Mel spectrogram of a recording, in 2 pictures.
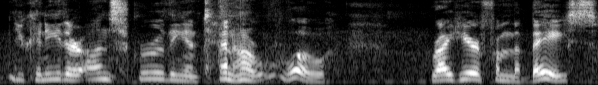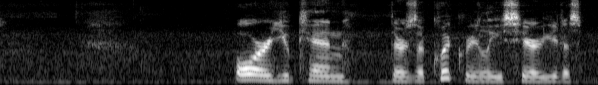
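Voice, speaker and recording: A man's voice: on the high side, slight background noise. A man giving a casual, unscripted hands-on walkthrough of an installation, explaining things in a matter-of-fact way. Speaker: hobbyist presenter showing a radio installation.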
